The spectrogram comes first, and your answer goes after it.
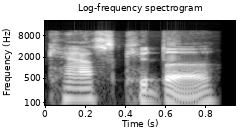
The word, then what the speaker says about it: Cascada: The company is trying to do the same thing for the 2016 Buick Cascada, pronounced Cascada, waterfall in Spanish, a truly international four-seat convertible.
